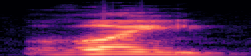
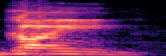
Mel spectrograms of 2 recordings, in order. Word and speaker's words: ra: you apply for letterhole so this is just rain and not as many people pronounce it as as bain it's not gain it's rain i personally use this reference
